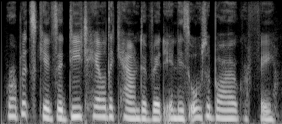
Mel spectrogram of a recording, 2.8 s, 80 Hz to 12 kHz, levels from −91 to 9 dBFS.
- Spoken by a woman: Yes, female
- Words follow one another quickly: Yes, fast, 210 wpm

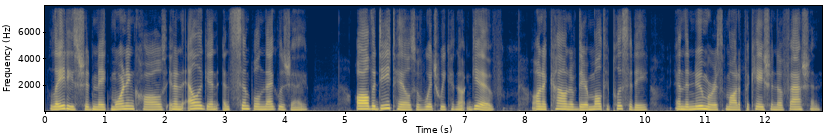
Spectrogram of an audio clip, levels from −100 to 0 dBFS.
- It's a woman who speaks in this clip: Yes, female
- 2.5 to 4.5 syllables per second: No, 4.7 syllables/s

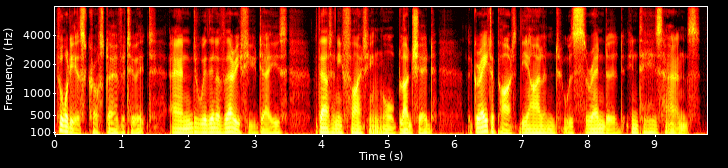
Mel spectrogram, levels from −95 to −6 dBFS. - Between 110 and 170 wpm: Yes, average, 165 wpm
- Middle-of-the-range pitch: No, very low, 85 Hz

